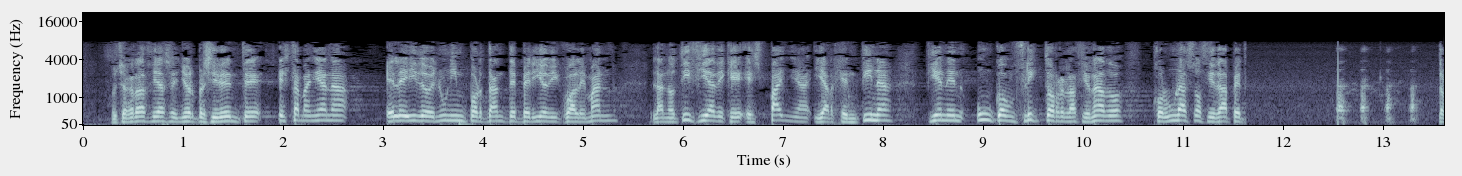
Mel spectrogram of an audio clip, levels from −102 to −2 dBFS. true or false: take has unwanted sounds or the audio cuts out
true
